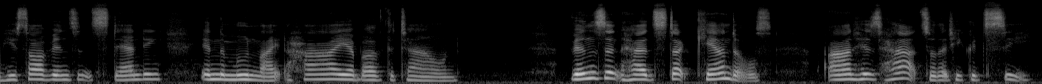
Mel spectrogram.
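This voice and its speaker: Slow, mellow woman reading a storybook. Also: mid-range voice. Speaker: storybook reader. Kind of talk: scripted narration of a children's picture book.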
